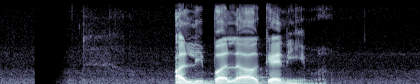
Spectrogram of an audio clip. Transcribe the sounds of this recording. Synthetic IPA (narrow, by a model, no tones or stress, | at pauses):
alibalaːɡænḭːmə̰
